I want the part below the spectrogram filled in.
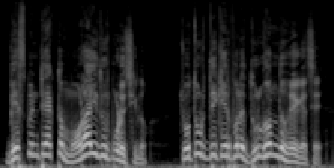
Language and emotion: Bengali, disgusted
